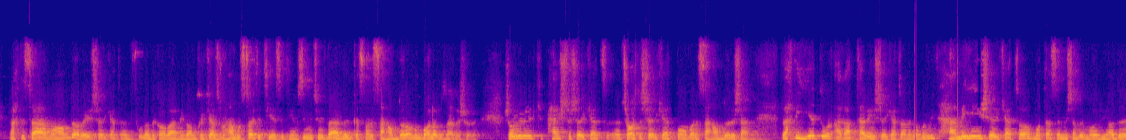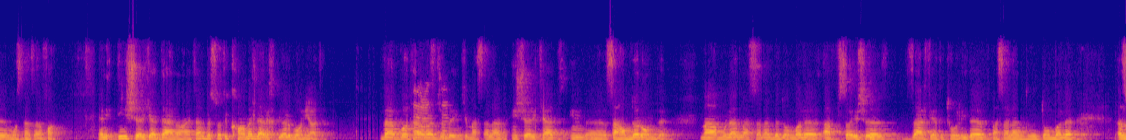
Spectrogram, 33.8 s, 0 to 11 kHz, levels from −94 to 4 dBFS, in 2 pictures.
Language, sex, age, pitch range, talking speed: Persian, male, 20-39, 110-135 Hz, 145 wpm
